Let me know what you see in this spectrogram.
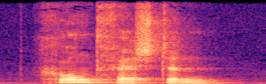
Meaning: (noun) foundations, basis; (verb) to found, establish, to form a basis
- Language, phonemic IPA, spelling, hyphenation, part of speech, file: Dutch, /ˈɣrɔntˌfɛs.tə(n)/, grondvesten, grond‧ves‧ten, noun / verb, Nl-grondvesten.ogg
